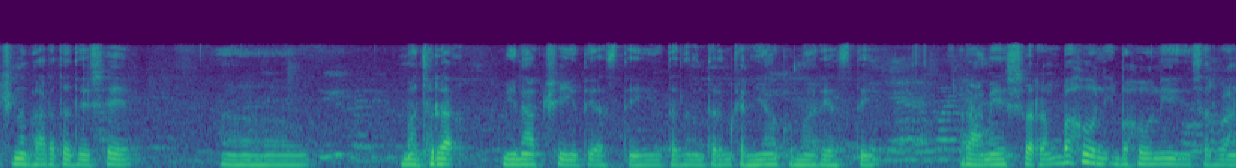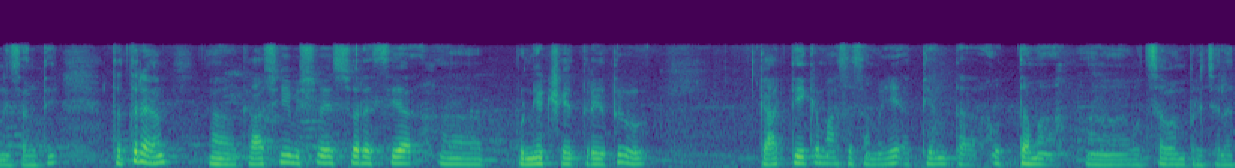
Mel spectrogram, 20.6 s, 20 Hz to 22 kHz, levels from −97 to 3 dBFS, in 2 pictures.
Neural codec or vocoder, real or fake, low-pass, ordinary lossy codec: none; real; 7.2 kHz; Opus, 64 kbps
